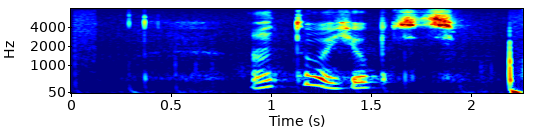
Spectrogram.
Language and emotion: Russian, neutral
